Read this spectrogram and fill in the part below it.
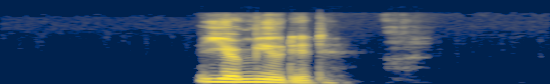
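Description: An older man speaks briefly and calmly into a close microphone.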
